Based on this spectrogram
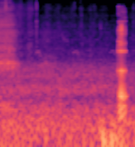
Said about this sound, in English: Burp noises. Yep. Any sorry for that? No apologies.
